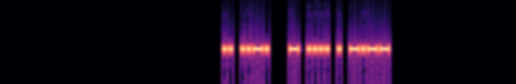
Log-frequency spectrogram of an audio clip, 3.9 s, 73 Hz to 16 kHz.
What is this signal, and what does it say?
Morse code, heard as a keyed tone, about 51 wpm, 700 Hz. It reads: IF THEY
